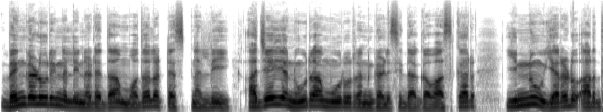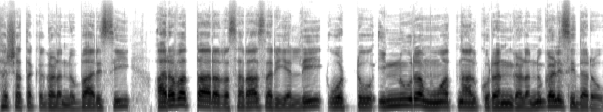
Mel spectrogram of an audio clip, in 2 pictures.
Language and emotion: Kannada, neutral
